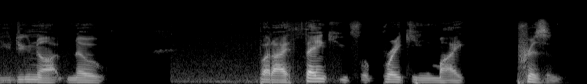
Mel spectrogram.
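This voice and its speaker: A man speaks in a put-on character voice, fairly low in pitch. His pace is fairly slow, with long, frequent pauses. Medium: actual play.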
